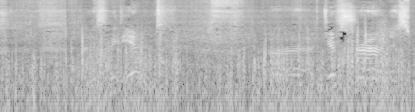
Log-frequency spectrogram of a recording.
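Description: Heavy wind buffeting on the microphone of a camera held out while a bicycle speeds downhill, with a few brief voice-like sounds over it.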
